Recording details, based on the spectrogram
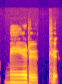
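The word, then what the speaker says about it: ミルク: And this word is pronounced miruku.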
